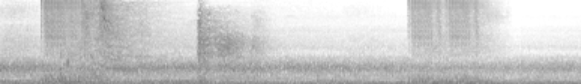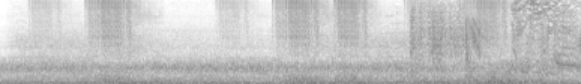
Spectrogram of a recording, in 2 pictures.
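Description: Engines hum with a steady low rumble.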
